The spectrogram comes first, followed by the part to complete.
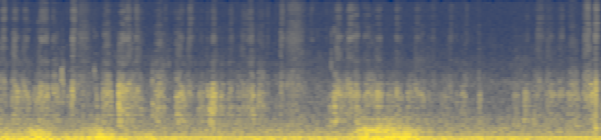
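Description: Pen scratching faintly on paper as handwriting is written out in a run of short strokes, over a low steady hum.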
